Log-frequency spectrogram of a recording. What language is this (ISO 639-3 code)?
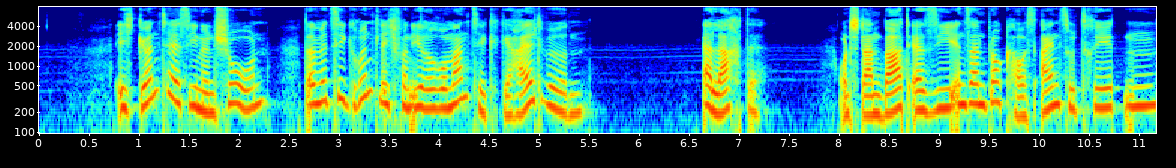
deu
